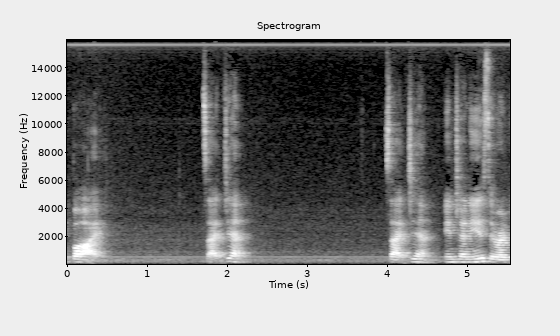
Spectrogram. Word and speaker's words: 再见: 再见.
